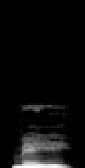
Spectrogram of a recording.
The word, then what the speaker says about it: mee: Pronounced. Mee. Similar to the English word.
